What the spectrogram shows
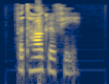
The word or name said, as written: pathography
